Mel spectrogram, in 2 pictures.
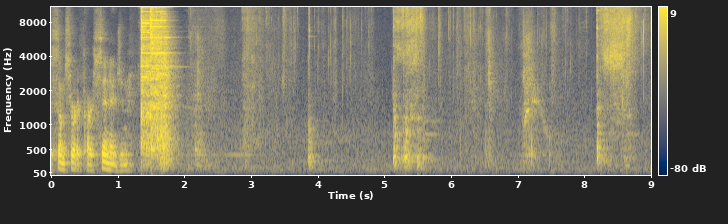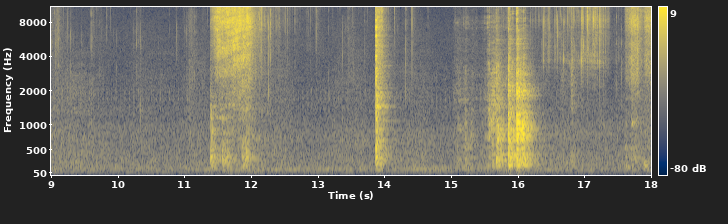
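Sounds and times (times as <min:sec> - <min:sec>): wax hissing on hot steel: 0:11.4 - 0:12.3, 0:17.6 - 0:18.0.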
